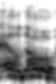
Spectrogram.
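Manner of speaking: loud, high-pitched yelling. Calling out in character during a fight: yelling out. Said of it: "I'm gonna yell out".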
